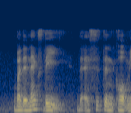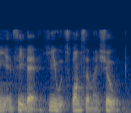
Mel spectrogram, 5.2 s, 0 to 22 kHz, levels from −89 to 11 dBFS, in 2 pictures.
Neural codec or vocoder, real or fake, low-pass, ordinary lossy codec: none; real; 7.2 kHz; AAC, 48 kbps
